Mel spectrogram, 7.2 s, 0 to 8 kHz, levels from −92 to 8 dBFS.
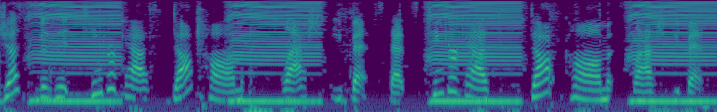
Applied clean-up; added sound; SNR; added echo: classical method spectral subtraction.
